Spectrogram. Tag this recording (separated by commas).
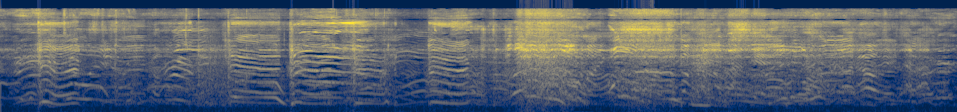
Speech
